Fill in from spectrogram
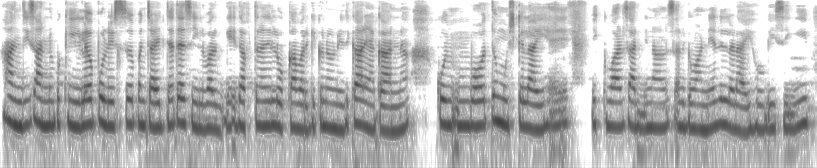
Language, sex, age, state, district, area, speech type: Punjabi, female, 18-30, Punjab, Mansa, rural, spontaneous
